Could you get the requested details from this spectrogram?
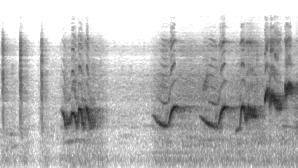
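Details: White-rumped shama training song for morning and evening: a few sharp ticks, then warbled mid-pitched slurred whistles rising at the end into higher notes.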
